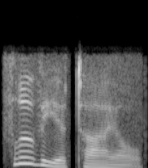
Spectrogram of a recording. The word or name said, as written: fluviatile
